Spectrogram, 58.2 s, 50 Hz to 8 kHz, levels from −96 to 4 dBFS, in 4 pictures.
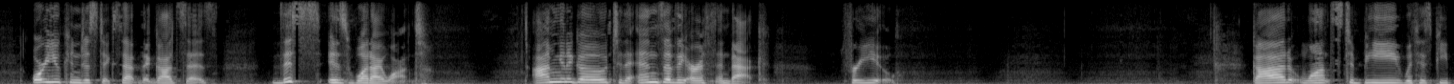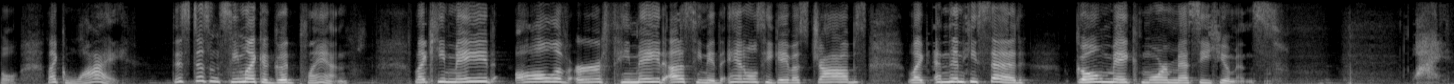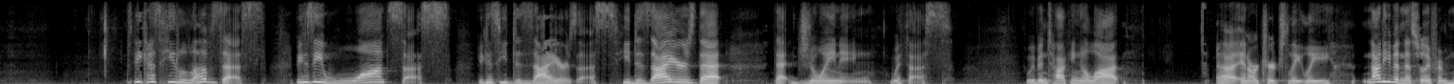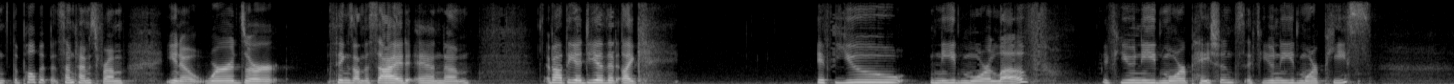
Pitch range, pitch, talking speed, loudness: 190-255 Hz, 220 Hz, 145 wpm, -28 LUFS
